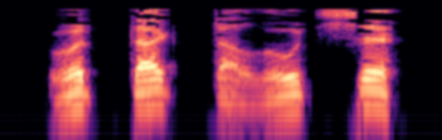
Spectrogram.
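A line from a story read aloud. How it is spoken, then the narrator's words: Soft laughter. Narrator (Russian): тихо рассмеялся Кальвин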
